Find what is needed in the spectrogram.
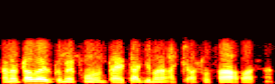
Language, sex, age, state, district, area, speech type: Kashmiri, male, 45-60, Jammu and Kashmir, Ganderbal, urban, conversation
